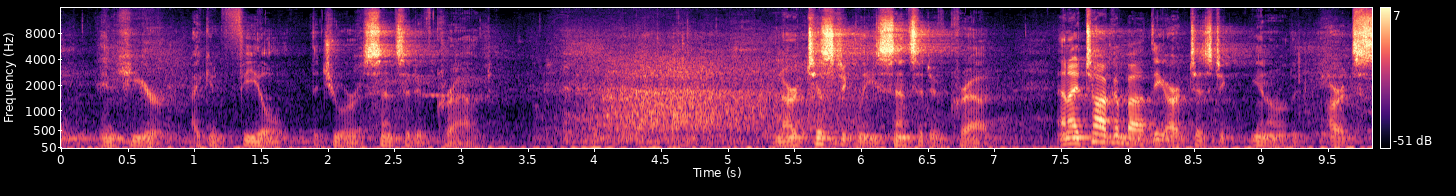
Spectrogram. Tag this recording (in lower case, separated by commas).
speech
